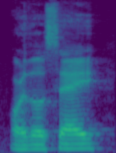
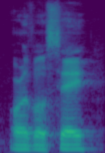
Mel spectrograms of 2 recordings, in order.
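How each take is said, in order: The two takes are said the same way.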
